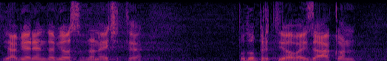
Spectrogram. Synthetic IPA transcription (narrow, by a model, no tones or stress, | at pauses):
jaːʋje̞ɾuje̞md̪aʋiːo̞sobnone̞ːt͡ɕet̪e̞ | po̞d̪upɾit̪io̞ʋaːjzaːko̞n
